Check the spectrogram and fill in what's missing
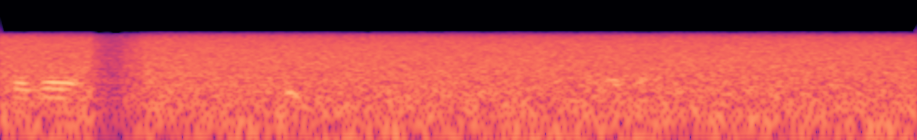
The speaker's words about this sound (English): Keep getting all this static energy. I know, I hear it too. I don't know what it is. Are you breathing heavy, girl? No. I'm calling from a Magic Jack phone, and I don't know, sometimes it screws up on me.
